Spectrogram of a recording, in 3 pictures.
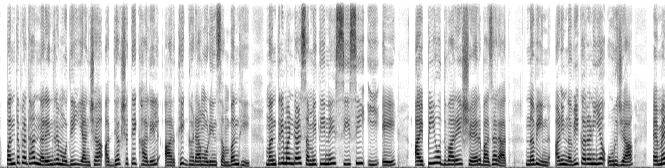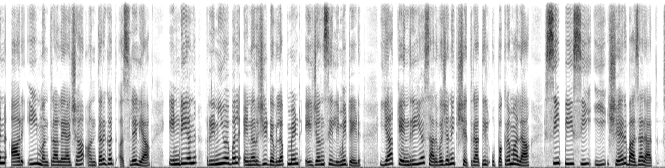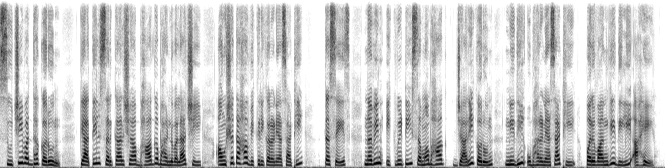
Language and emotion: Marathi, neutral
